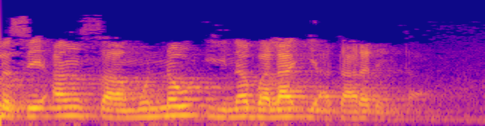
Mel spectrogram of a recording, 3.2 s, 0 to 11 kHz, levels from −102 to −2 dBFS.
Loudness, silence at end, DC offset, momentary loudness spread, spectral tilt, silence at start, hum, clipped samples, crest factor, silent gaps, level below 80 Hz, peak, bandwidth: -19 LUFS; 0.4 s; under 0.1%; 9 LU; -7 dB/octave; 0 s; none; under 0.1%; 18 dB; none; -54 dBFS; -2 dBFS; 7.6 kHz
